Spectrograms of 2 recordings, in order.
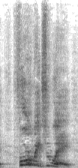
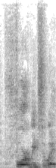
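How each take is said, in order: First: High, slow, booming repeat; shouted hype. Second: Loud hype, held back from full shout; emphatic announcement. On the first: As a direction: stretch it out in a high-pitched shout. Hyping the show, repeated bigger. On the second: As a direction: announce it firmly and loudly. Hyping the show, first take. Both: Acted.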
